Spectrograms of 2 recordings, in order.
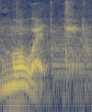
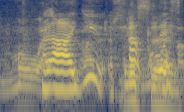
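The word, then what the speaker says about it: Moët: Moet yes it is Moet Mo I don't trust that person that's a French person that the T here is not silent it's not Mo it's actually Moet made an entire video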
